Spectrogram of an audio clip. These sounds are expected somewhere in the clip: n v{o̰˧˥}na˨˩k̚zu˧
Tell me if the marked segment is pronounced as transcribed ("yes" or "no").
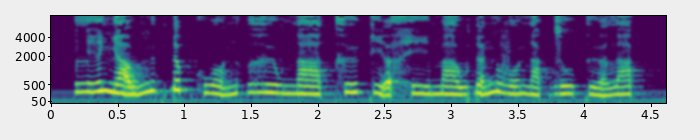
no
